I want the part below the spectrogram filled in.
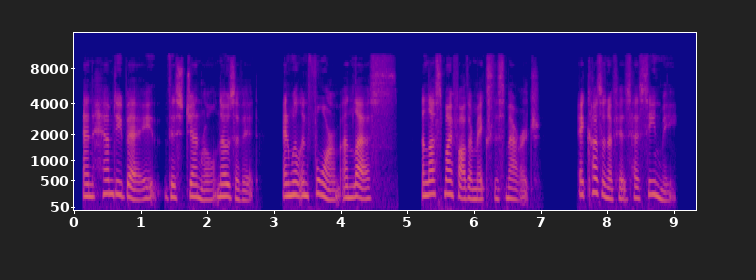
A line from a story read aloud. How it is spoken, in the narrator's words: she faltered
